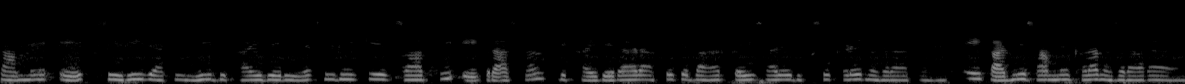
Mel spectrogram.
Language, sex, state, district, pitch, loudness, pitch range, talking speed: Hindi, female, Bihar, Gaya, 210 Hz, -38 LUFS, 195-225 Hz, 190 wpm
